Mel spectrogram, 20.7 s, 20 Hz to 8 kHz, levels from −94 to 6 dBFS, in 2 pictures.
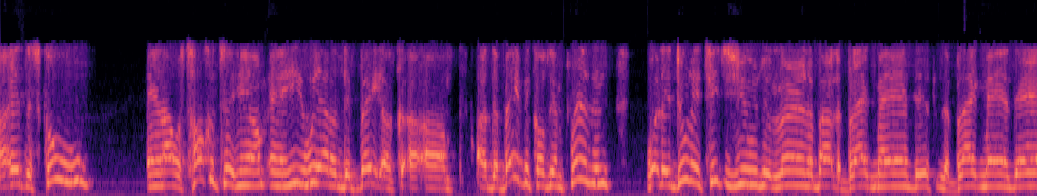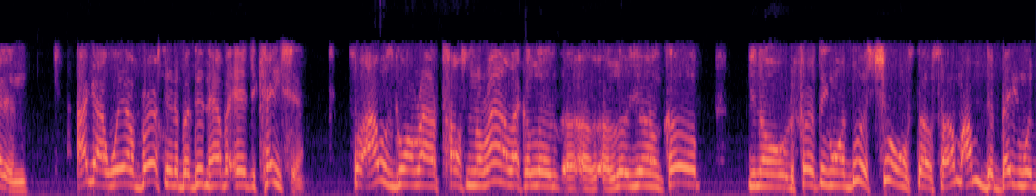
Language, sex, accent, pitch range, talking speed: English, male, American, 195-240 Hz, 250 wpm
